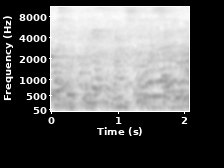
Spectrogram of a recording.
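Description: Children's voices, talking and calling out while they play.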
